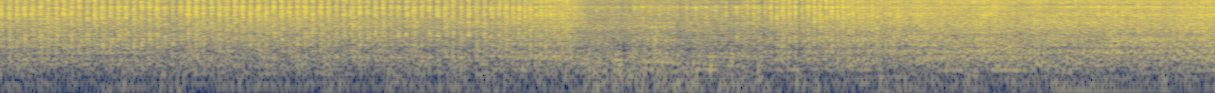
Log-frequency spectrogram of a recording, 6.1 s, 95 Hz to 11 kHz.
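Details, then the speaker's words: Mitsubishi Canter HDL 136 refrigerated box truck diesel after replacing the broken injection pump timer, bearings found unscratched: runs smooth and even with steady rhythm and no knock or rattle; normal running after repair. "Oke sudah ready bosku Ya enternya suaranya masih halus mesin Ada kemungkinan ya masih normal"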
